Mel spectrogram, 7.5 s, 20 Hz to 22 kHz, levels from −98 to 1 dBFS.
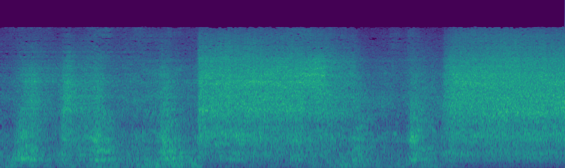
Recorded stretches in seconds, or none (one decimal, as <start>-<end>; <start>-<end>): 1.9-7.5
